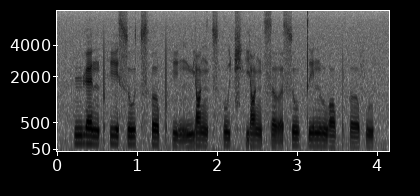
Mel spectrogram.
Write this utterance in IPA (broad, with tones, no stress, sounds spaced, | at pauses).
m ɥ ɛ˥˧ n pʰ i˥˩ s u˥ t͡sʰ ɤ˥˩ pʰ ḭ˨˩ ŋ m j ɑ˥˩ ŋ t͡sʰ u˥ t͡ɕʰ j ɑ˥˩ ŋ s ɤ̰˨˩ s u˥˩ t̪ i˥ n l w ɔ˧˥ pʰ ɤ˧˥ f u˧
